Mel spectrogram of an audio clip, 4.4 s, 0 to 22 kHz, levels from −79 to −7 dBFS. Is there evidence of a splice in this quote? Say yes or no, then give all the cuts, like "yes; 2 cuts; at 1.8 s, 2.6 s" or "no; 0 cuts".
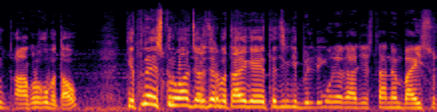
no; 0 cuts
